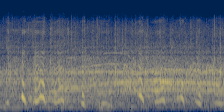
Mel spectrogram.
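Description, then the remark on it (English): A crowd claps steadily throughout, a dense wash of overlapping hand claps mixed with scattered whoops and shouts from the audience, applauding to get the speaker's husband up on stage. “Hopefully we can get him up here if you all applause enough.”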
